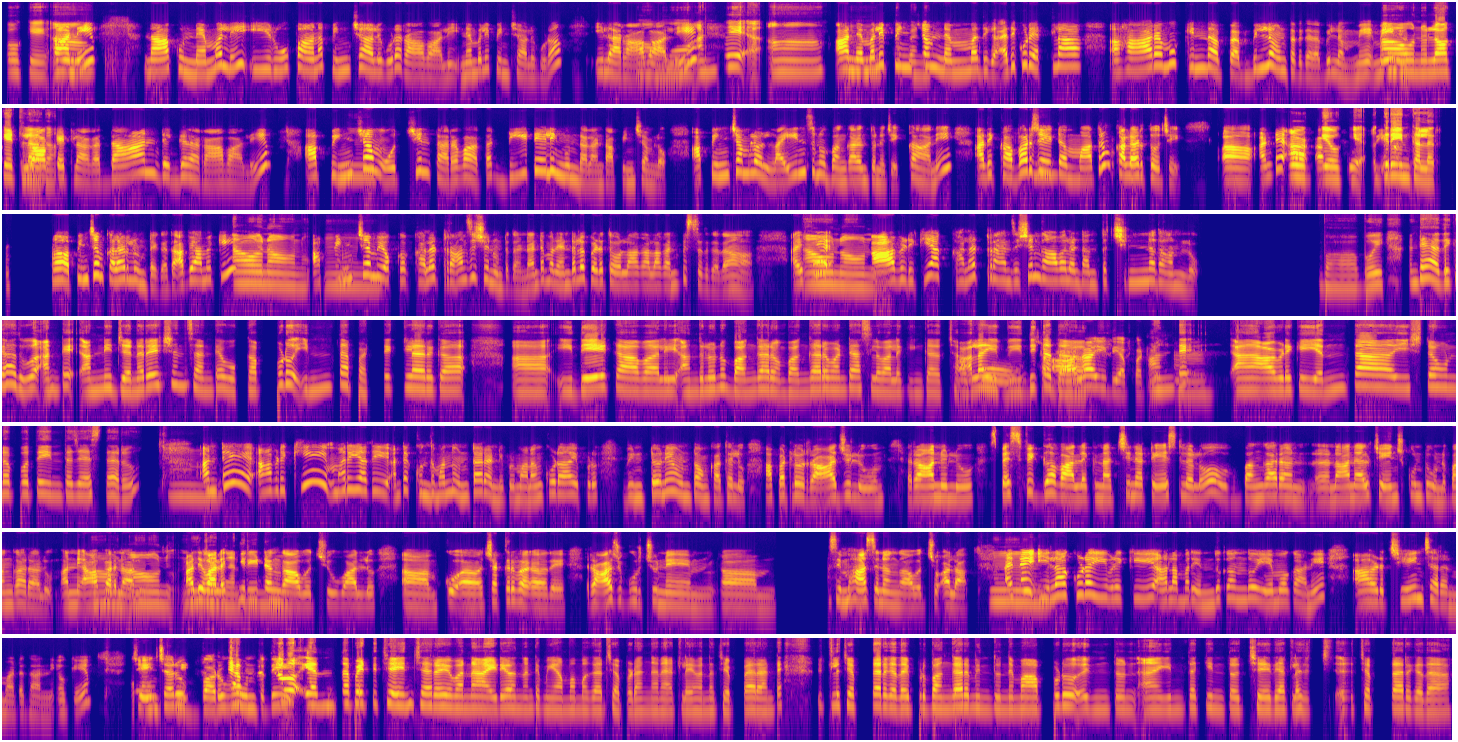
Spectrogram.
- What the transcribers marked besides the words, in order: sniff; in English: "లాకెట్"; in English: "లాకెట్"; in English: "లైన్స్"; in English: "కవర్"; in English: "కలర్‌తో"; other noise; in English: "గ్రీన్ కలర్"; in English: "కలర్"; in English: "కలర్ ట్రాన్సిషన్"; in English: "పర్టిక్యులర్‌గా"; in English: "స్పెసిఫిక్‌గా"
- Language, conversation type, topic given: Telugu, podcast, మీ దగ్గర ఉన్న ఏదైనా ఆభరణం గురించి దాని కథను చెప్పగలరా?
